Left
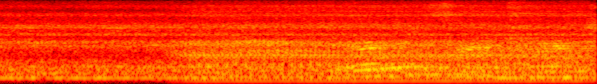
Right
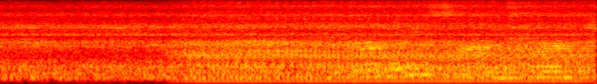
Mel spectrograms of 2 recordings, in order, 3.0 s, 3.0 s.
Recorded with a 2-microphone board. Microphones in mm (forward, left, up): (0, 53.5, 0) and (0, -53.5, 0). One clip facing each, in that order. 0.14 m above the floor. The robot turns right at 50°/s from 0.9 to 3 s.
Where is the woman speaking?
135° left, 8.5 m; by 2.9 s 160° right, 8.5 m.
